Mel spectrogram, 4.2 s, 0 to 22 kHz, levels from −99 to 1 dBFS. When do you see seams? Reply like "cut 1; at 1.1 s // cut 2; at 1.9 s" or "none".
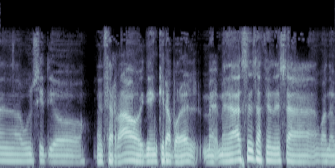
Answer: cut 1; at 1.2 s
